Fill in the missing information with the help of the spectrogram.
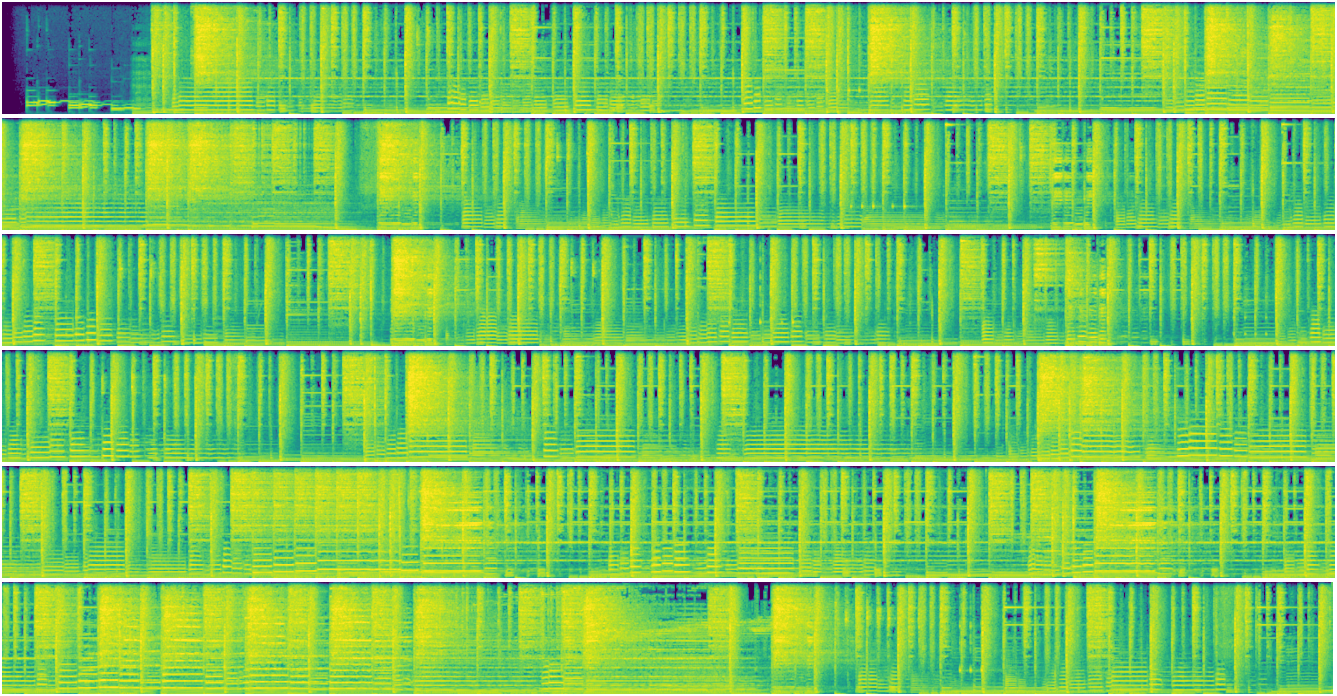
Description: Smooth Jazz Издание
